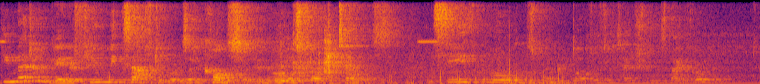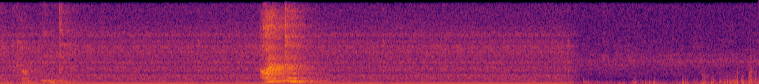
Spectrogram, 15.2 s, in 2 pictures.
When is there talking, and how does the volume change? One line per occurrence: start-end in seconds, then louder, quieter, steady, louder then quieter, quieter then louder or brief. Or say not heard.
0.0-8.4 quieter
10.2-10.7 brief.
